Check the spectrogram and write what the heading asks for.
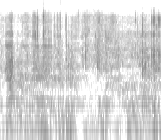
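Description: Faint rustling and scratching of a small toy doll's cape being pulled and worked off by hand, a tight fit, in short scrapes and ticks.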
